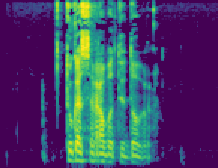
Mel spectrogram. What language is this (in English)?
Macedonian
